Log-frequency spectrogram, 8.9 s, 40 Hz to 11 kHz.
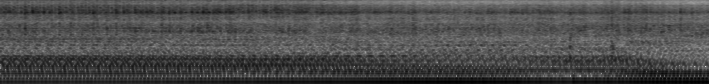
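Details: First start of an OM603 Mercedes diesel in a Ford Ranger (Doomsday Diesel adapter, Ford ZF5 transmission), with a hose wedged in the throttle linkage for slight throttle, warming up: even idle clatter, steady regular firing, no misses or knocks; normal idle.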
